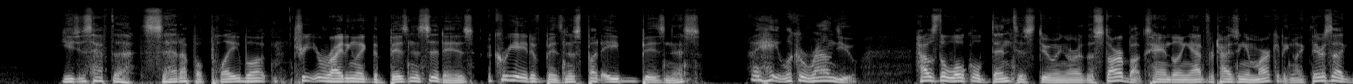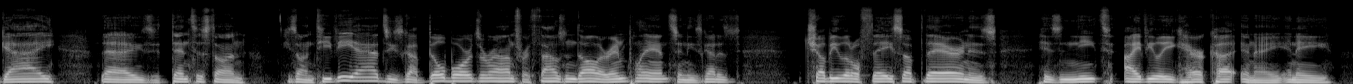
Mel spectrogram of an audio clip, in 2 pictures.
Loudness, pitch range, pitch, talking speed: -21 LUFS, 110-140 Hz, 125 Hz, 175 wpm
